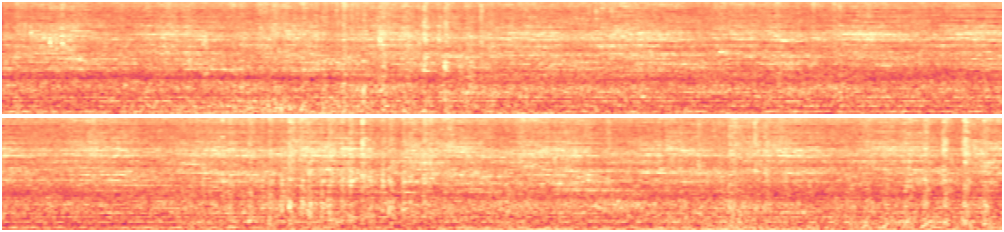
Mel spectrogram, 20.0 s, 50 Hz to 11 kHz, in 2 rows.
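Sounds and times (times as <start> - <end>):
train wheels rumbling on rails: 0.0 - 20.0.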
